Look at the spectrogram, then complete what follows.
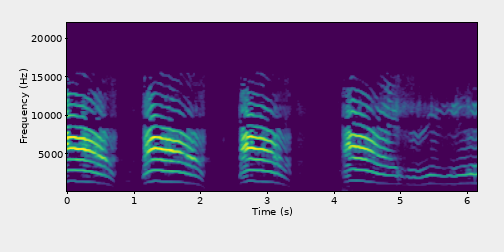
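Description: Very young kitten mewing: four high-pitched cries, each falling away at its end, the last drawn out and wavering.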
